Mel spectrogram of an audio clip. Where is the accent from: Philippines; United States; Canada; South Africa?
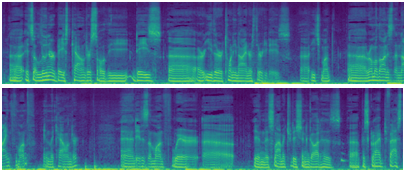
Canada; Edmonton, Alberta; now in Fort McMurray, Canada; I was born and raised in Edmonton. I worked as a teacher there in a private school for a few years, and then saw some opportunities here.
